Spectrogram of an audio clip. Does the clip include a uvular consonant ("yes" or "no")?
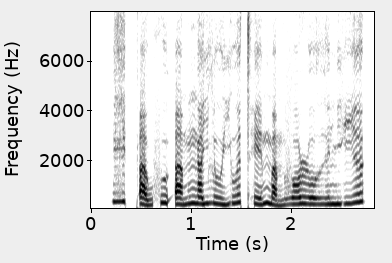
no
